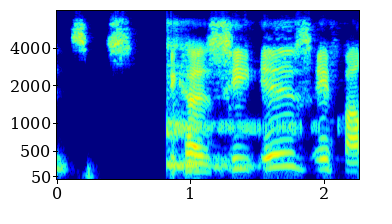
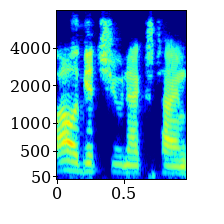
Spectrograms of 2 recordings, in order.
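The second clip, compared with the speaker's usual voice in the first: normal talking voice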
